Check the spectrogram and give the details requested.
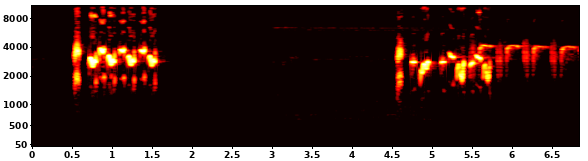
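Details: Sooty-headed bulbul calling naturally as a trapping lure, no mimicry: a quick chattering run of eight or so bubbly notes, a pause, then a second lively phrase trailing into thin, steady whistled notes.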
